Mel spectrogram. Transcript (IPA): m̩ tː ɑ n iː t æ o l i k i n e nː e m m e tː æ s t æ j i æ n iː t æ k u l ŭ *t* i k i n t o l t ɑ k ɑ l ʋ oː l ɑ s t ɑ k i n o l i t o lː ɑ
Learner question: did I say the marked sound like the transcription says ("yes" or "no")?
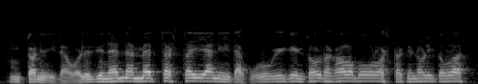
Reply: no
